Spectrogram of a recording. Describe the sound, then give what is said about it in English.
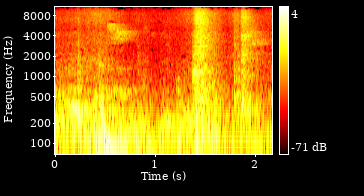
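A bird calling outside, a few soft cooing notes, faint against background noise. “You know that bird's actually screaming, "Let me in," right? He's staring right at you guys.”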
